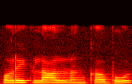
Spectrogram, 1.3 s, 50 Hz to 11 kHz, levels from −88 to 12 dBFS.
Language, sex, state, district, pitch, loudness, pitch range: Hindi, female, Chhattisgarh, Jashpur, 235 Hz, -15 LUFS, 230-240 Hz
